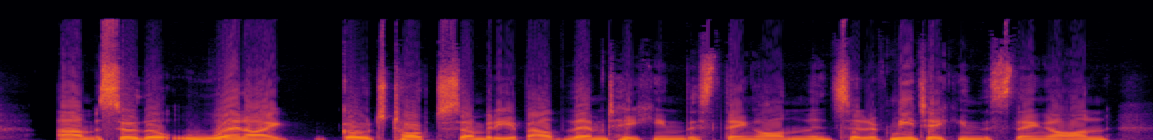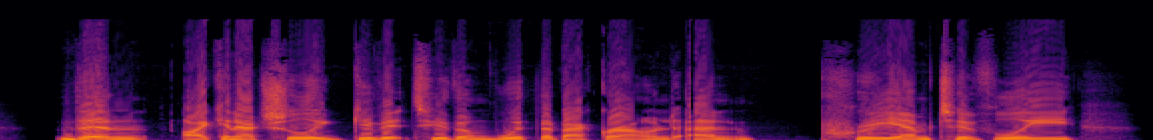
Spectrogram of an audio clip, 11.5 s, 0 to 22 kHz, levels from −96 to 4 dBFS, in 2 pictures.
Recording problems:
distortion; slight; 7% of the sound clipped

